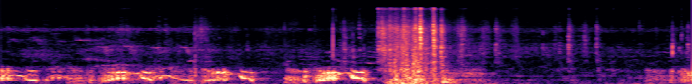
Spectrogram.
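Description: Kalduma and Lalduma pigeons coo in a loft, soft repeated throaty coos close by, with a brief burst of fluttering wings in the middle and faint chirps around them.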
